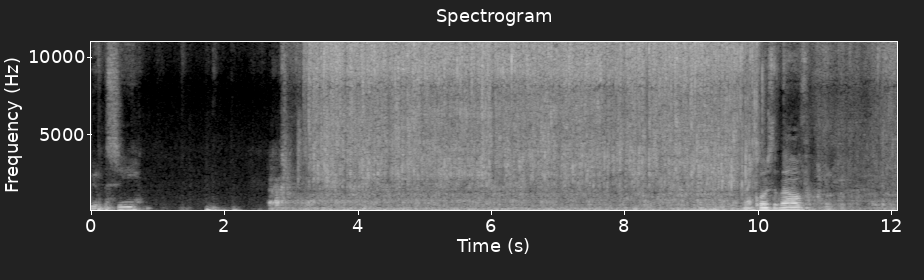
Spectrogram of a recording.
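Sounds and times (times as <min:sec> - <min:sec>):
water gushing from tub spout: 0:02.7 - 0:12.0
faucet turned on: 0:03.0 - 0:10.1.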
